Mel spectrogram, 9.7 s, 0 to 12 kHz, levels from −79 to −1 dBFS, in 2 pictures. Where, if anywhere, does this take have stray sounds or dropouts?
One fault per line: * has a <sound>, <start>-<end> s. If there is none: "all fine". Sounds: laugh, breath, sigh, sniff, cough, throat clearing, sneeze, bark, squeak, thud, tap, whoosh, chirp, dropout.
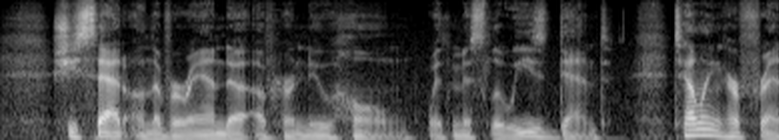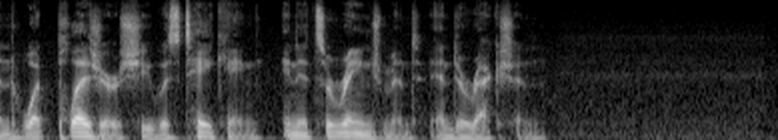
all fine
